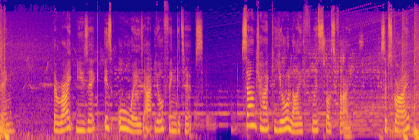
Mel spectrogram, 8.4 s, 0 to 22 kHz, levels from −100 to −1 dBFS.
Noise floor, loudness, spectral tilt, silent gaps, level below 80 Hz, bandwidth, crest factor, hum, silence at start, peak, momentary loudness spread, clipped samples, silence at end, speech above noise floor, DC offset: -42 dBFS; -21 LUFS; -4 dB/octave; none; -38 dBFS; over 20 kHz; 18 dB; none; 0 s; -4 dBFS; 17 LU; under 0.1%; 0 s; 22 dB; under 0.1%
